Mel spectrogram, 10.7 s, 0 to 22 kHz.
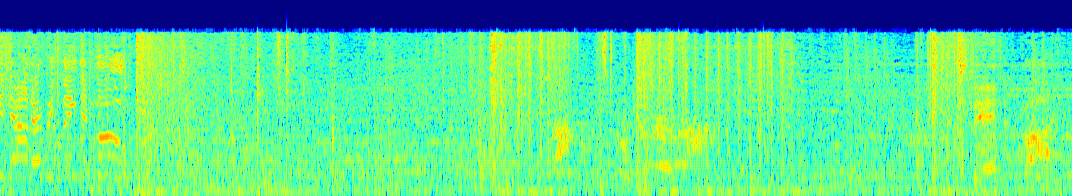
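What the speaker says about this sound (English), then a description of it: "That machine gun is taking down everything that moves!" Sustained machine gun fire in a PS4 war video game, dense bursts of shots layered with booming explosions and battle noise, loud and continuous, with voices shouting over the fighting.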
